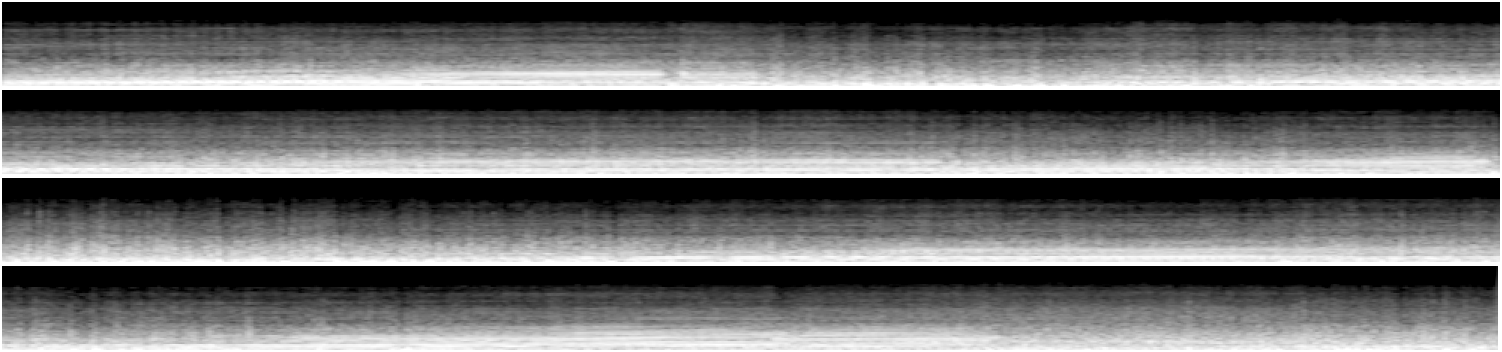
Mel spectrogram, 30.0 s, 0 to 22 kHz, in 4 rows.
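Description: KTM 1290 Super Adventure S's V-twin engine pulling under way, its pitch rising steadily in long pulls and dropping suddenly a few times at the upshifts, with wind noise from riding.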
